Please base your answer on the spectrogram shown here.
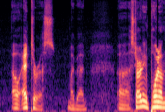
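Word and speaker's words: Etraeus: Okay, N'Zoth unleashes darkness over Azeroth as foreshadowed in the Nighthold raid encounter with Star Augur Aristus. Is that how you say his name? Oh, Eterus.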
